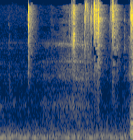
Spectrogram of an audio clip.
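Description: Small dice clicking against each other and against a hexagonal dice tray as they are rolled: one light click, then a quick cluster of clicks in the second half.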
